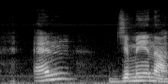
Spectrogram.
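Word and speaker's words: N'Djamena: ही नाम है इसका, एन जमेना, क्योंकि डी इसमें साइलेंट रहेगा, DJAMENA, यहां पर इस तरीके से ये चाड की जो है वो ये आपकी हो गई।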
